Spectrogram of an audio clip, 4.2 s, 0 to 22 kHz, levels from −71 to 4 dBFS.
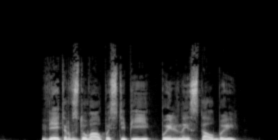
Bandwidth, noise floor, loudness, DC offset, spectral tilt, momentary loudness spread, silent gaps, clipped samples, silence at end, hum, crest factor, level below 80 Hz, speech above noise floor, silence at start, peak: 15 kHz; -64 dBFS; -12 LUFS; under 0.1%; -5.5 dB/octave; 4 LU; none; under 0.1%; 0.65 s; none; 12 dB; -36 dBFS; 53 dB; 0.6 s; 0 dBFS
